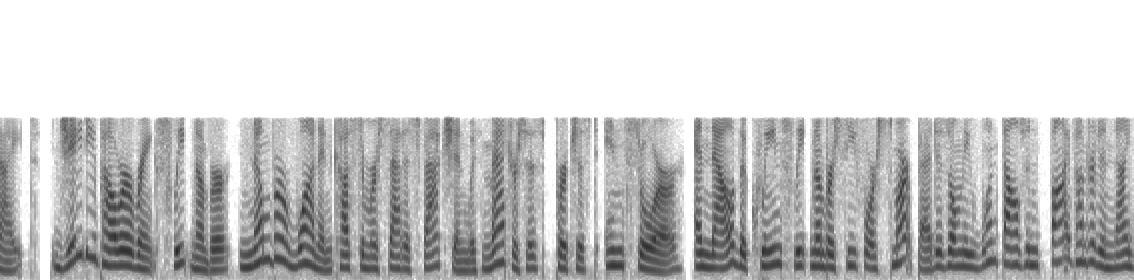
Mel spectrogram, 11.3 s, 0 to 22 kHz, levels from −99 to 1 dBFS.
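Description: There are no technical faults to place in time order; the speech carries the narrow G.711 telephone band, with nothing above 3.8 kHz.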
